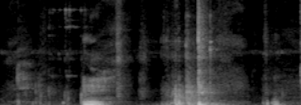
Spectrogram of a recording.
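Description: Someone rummaging and moving things about, with scattered knocks and handling noise and a short grunt-like vocal sound about a second in.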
